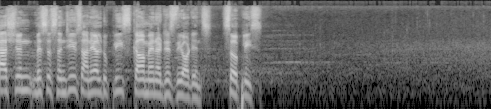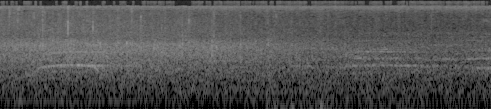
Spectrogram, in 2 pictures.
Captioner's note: laughter/Applause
